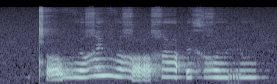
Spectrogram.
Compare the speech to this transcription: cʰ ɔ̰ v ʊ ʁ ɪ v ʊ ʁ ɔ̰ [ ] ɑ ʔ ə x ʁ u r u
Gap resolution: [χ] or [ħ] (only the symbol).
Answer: χ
